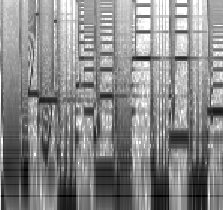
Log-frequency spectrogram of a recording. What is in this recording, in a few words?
Sqeak, Synth; Ableton; Factory Packs; The Forge by Hecq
